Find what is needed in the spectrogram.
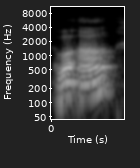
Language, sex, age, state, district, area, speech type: Malayalam, male, 30-45, Kerala, Kasaragod, rural, spontaneous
